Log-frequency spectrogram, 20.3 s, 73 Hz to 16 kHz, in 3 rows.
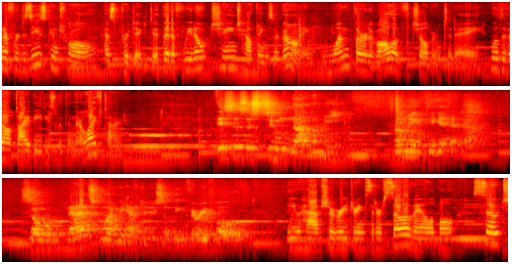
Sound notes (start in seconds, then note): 0.3 voiceover; 10.9 voiceover; 17.8 voiceover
